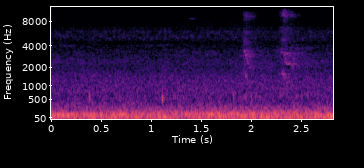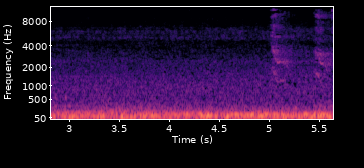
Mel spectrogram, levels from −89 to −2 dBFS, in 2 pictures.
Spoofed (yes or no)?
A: no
